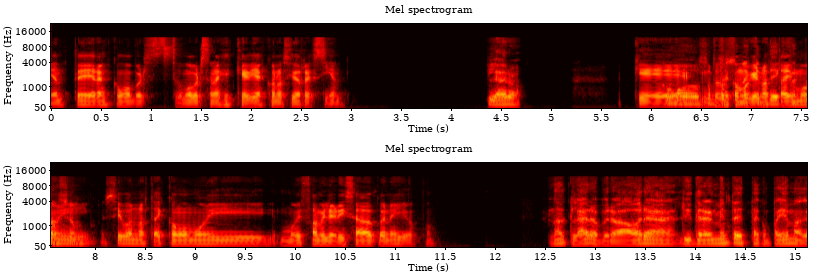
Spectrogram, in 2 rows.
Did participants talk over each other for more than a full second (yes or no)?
yes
